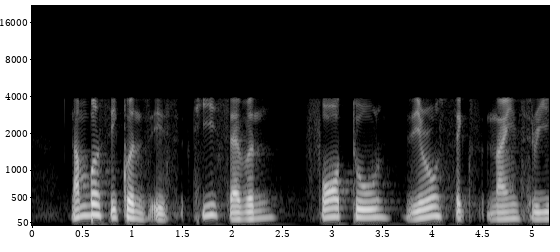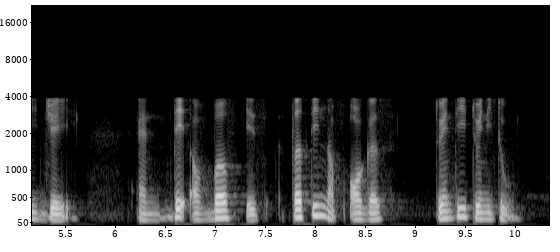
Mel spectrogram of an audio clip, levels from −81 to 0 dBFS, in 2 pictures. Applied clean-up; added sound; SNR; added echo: none; none; none; none.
